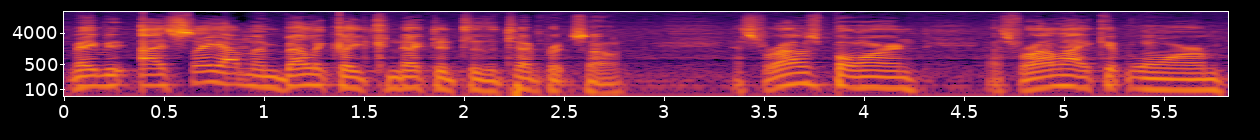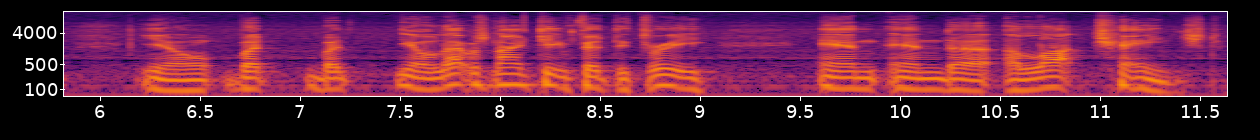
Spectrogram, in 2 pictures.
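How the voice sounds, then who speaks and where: A man's voice: fairly low pitch, moderate pace. A man in his late sixties chatting casually, folksy and agreeable, with chuckling asides. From born in Cuba, raised in the United States. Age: 60s. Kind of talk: casual political chat.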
